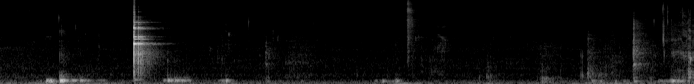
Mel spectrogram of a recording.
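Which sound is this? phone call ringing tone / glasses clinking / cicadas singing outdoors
glasses clinking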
